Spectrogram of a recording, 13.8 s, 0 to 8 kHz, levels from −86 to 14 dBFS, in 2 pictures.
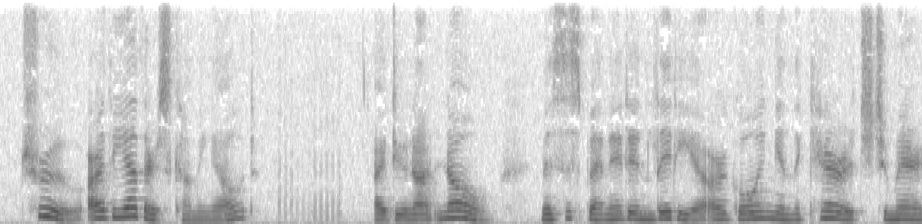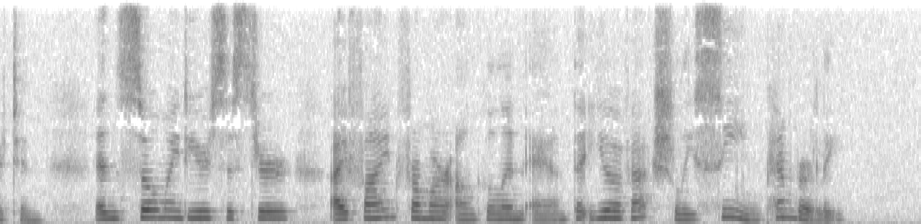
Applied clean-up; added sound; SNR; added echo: none; none; none; none.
